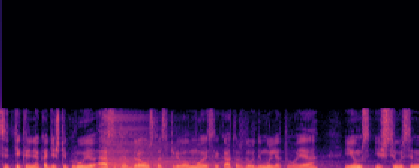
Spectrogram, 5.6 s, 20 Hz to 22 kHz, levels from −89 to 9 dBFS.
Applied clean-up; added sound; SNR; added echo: none; Acoustic guitar / Strum; 14 dB; none.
